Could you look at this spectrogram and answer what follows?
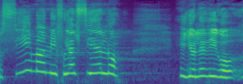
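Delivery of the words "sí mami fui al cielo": put-on high, earnest little girl; child's eager voice. Daughter insisting to her mother she went to heaven: high eager child voice.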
